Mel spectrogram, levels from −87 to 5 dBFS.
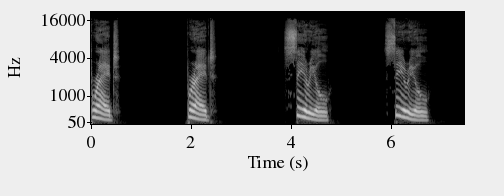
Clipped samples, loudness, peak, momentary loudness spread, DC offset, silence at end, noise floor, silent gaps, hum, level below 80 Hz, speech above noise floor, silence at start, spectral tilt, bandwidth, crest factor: under 0.1%; -20 LUFS; -6 dBFS; 17 LU; under 0.1%; 0.75 s; under -90 dBFS; 0.99-1.87 s, 2.88-3.71 s, 5.23-5.85 s; none; -64 dBFS; over 71 dB; 0 s; -4.5 dB/octave; 17.5 kHz; 18 dB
